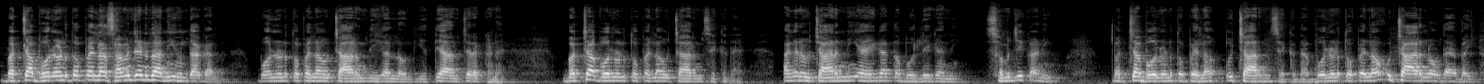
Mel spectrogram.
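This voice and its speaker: Male teacher, high voice, chatty exam-prep lecturer who repeats and quizzes. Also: quick pace, darkish tone.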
